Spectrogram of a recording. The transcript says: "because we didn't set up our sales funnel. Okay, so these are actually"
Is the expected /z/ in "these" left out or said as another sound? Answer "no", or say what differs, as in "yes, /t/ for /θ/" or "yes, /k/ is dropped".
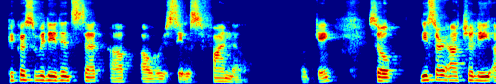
yes, /s/ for /z/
